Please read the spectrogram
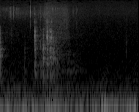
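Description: Soft handling sounds of a paintbrush being laid down across a metal watercolour palette: a click at the start, then a brief clatter about half a second in.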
